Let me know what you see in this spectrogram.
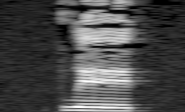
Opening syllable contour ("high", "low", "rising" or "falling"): low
